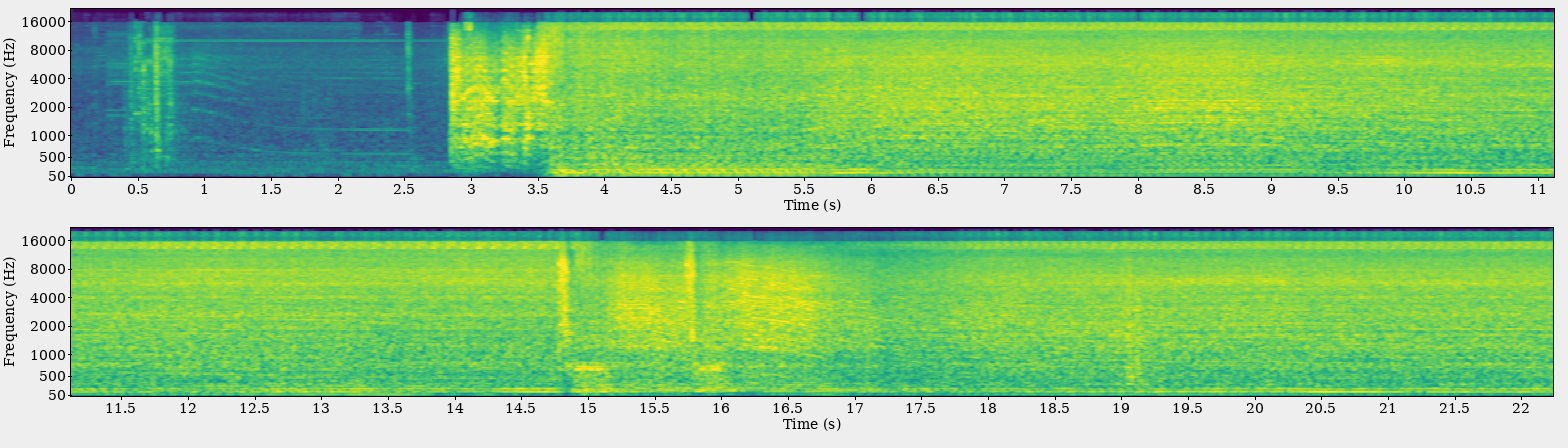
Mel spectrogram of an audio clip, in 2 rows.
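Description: A 5.3 V8 engine cranks and catches after a throttle body replacement, jumping from near quiet to a loud, steady idle with a brief rev swell midway, running continuously with no talking.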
